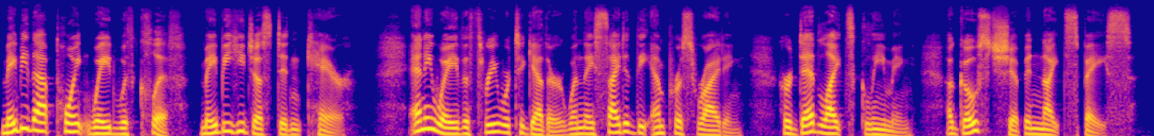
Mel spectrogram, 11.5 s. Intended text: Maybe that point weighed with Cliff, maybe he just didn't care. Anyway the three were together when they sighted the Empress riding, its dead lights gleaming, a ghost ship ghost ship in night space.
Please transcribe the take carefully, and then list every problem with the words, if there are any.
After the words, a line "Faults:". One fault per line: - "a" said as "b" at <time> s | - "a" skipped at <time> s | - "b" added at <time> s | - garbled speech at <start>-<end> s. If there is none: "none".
Maybe that point weighed with Cliff, maybe he just didn't care. Anyway the three were together when they sighted the Empress riding, her dead lights gleaming, a ghost ship in night space.
Faults:
- "its" said as "her" at 7.8 s
- "ghost ship" skipped at 10.3 s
